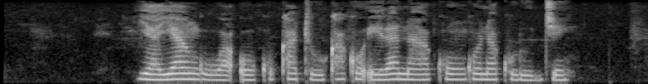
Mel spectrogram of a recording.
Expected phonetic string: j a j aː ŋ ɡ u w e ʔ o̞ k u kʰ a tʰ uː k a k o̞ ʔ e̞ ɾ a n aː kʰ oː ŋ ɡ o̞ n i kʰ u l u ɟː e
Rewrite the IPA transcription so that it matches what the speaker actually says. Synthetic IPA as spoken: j a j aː ŋ ɡ u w a ʔ o̞ k u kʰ a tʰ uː k a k o̞ ʔ e̞ ɾ a n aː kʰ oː ŋ k o̞ n a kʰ u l u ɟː e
